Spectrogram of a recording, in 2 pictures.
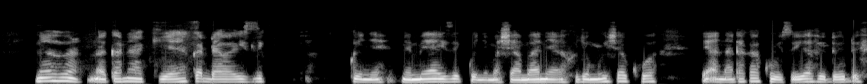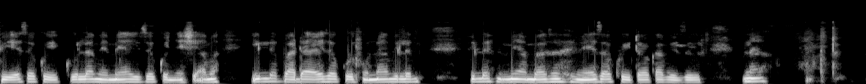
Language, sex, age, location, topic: Swahili, male, 25-35, Nakuru, health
